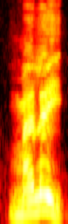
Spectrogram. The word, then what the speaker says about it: மலை: மலைச்சாரல் அதான் அந்த தமிழ் உச்சரிப்புல வந்து லை லை லாய் அதே மாதிரி ட ரா ரெண்டு உச்சரிப்பும் கவனமா இருக்கணும். ஏன்னு சொன்னா ஜீவா ஜீவா மழை வராது. மலை அதாவது மவுண்டன்.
